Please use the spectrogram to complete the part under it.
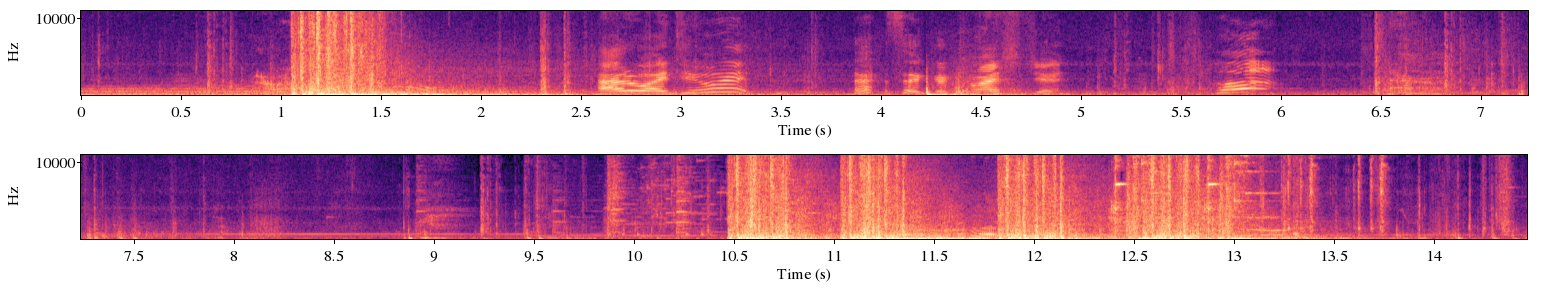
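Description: Gunshots ring out loudly in bursts.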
